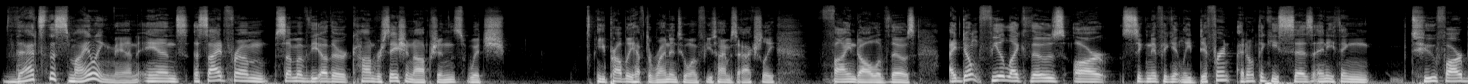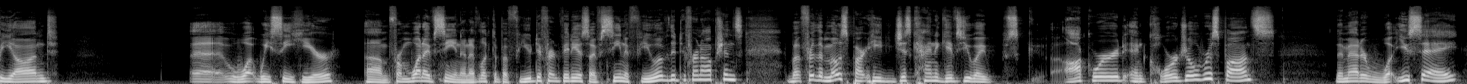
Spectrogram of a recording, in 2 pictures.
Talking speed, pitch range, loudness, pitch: 190 wpm, 115-155 Hz, -15 LUFS, 135 Hz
